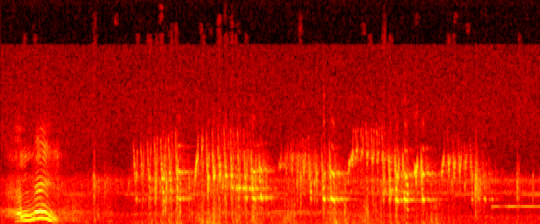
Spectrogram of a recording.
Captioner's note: Helene chittering; soft mysterious music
